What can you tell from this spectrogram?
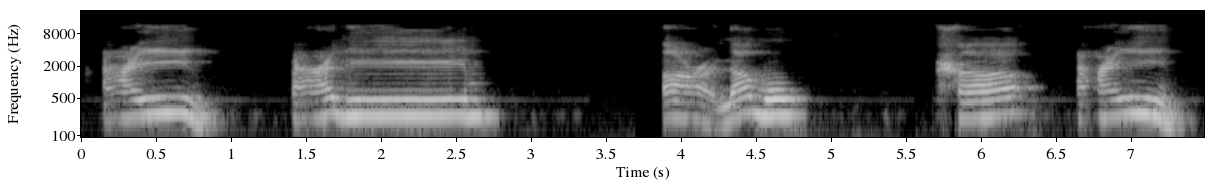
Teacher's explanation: یہ دونوں حروف نکلتے ہیں وسط حلق سے، مڈل آف دا تھروٹ سے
